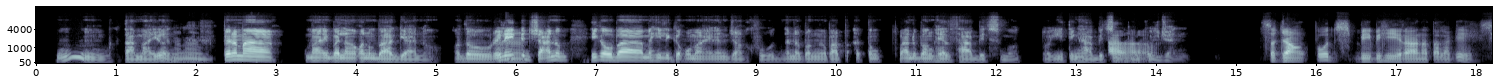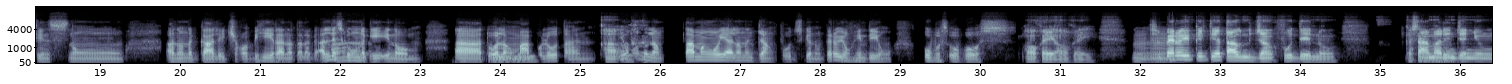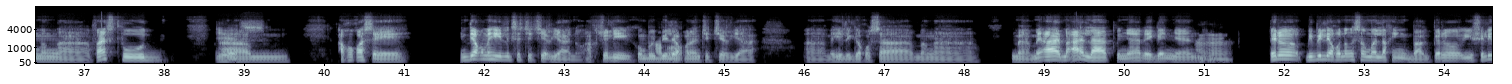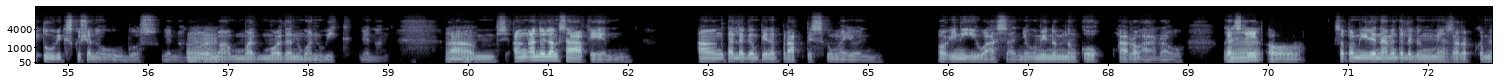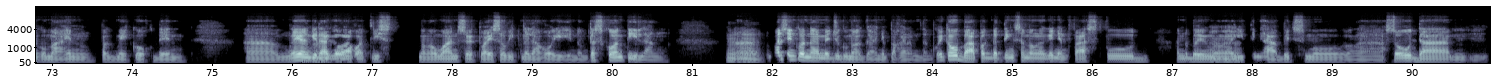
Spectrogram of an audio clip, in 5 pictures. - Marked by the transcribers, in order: tapping; in English: "health habits"; tongue click; scoff; other background noise
- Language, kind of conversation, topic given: Filipino, unstructured, Ano ang masasabi mo sa mga taong nagdidiyeta pero hindi tumitigil sa pagkain ng mga pagkaing walang gaanong sustansiya?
